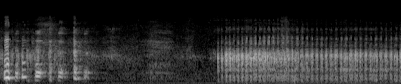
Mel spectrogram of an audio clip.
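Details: Pet dog angry after its bone was taken, a few snorts and grumbles followed by a sustained low, rough growl lasting about two seconds, with a person's voice mixed in.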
